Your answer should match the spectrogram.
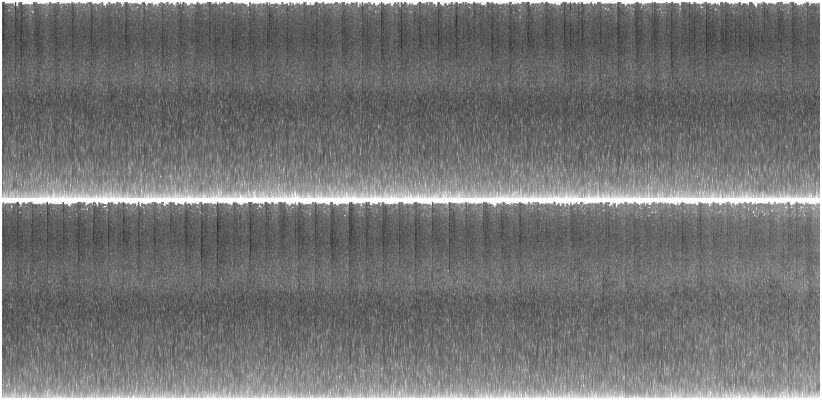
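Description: Audience applauding steadily, a dense patter of many hands clapping, fading a little near the end.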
